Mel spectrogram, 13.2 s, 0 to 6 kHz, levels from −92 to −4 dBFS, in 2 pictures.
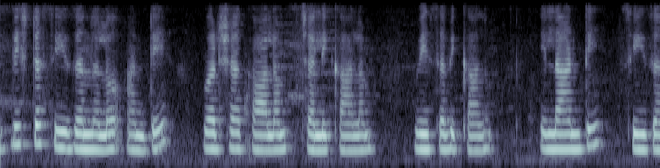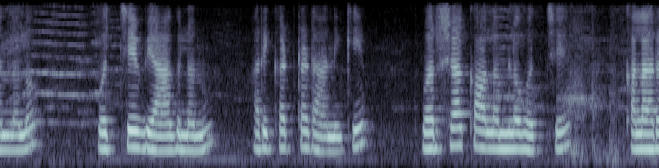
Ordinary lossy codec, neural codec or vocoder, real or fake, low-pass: none; none; real; 5.4 kHz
